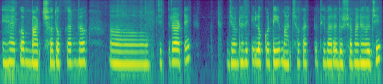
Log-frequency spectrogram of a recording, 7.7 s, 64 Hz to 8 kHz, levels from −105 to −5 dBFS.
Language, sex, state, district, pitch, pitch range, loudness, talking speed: Odia, female, Odisha, Khordha, 215 Hz, 210-225 Hz, -17 LUFS, 110 wpm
